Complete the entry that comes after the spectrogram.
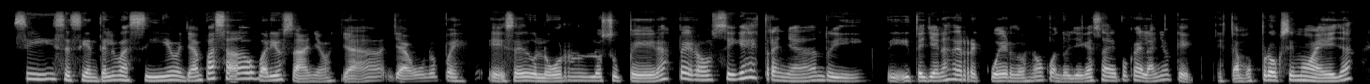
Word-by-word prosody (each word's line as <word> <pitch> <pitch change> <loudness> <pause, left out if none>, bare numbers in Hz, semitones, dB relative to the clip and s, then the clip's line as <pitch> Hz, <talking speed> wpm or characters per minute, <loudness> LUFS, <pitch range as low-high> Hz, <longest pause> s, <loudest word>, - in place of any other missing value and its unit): Sí, 250 -1 0
se 230 -4 +2
siente 175 -4 0
el 185 +3 0
vacío, 195 -1 +2
ya 180 -1 0
han 190 - 0
pasado 270 +1 +3
varios 205 -1 +2
años, 140 +4 -1
ya 175 +3 -4
ya 130 - 0
uno, 155 +5 -6
pues, 170 -4 -4 0.2
ese 170 +1 +1
dolor 160 +1 +1
lo 175 0 0
superas, 165 - 0
pero 220 -6 +1
sigues 240 +7 +2
extrañando 185 - -3
y 160 -1 -3 0.2
y 165 +1 -1
te 175 0 +2
llenas 180 +4 +1
de 230 -2 +2
recuerdos, 160 -3 0
¿no? 185 +3 -4
Cuando 140 -6 -3
llega 140 +4 0
esa 180 +2 0
época 195 +3 -2
del 165 - +2
año 200 +9 -4
que - - -4 0.2
estamos 165 0 -4
próximos 195 -1 +3
a 160 - +3
ella, 175 - +1
180 Hz, 170 wpm, -21 LUFS, 160-205 Hz, 0.2 s, pasado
